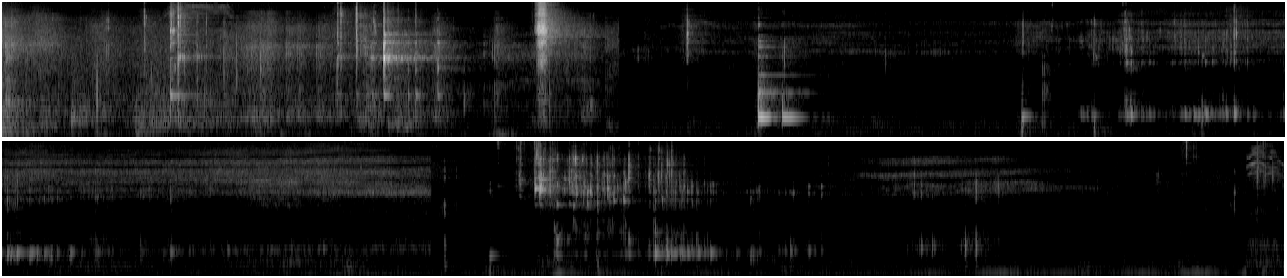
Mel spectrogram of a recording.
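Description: A bottle of amber-coloured beer is opened with glassy clinks and a sharp pop, followed by several seconds of soft gurgling pour and fizzy hiss, then a few faint clinks. No one speaks.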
